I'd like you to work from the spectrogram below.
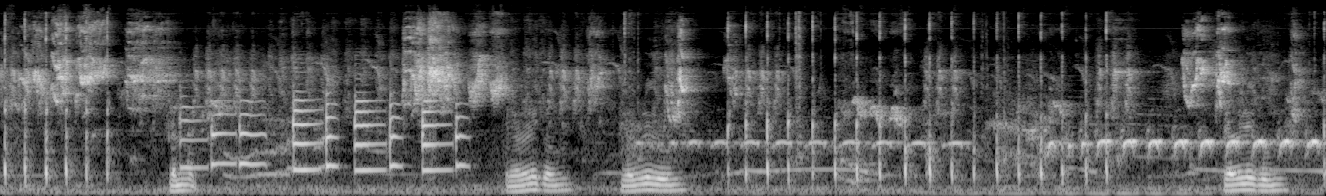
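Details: Javan myna mimicking sounds it has heard, including frog, duck, a greeting, coughing, an ice-cream call and a "hello girl" phrase: a dense, fast medley of clicks, harsh squawks, steady whistled tones and nasal, wavering buzzes, almost continuous.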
